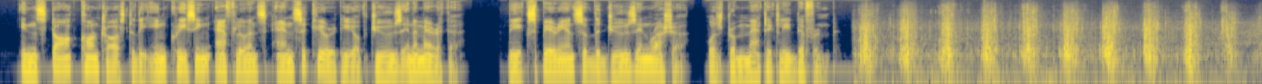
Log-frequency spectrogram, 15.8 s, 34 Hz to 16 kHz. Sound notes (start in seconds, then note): 10.6 rhythmic marching footsteps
